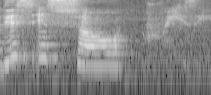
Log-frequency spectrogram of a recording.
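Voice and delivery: slow, hushed whisper. Real, not acted. Vlogger about to open her DNA results, slow whisper. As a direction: breathe it out slowly in awe. Nervous before clicking results.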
